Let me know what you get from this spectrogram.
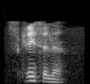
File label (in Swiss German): "gressele", alsace; peche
